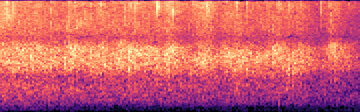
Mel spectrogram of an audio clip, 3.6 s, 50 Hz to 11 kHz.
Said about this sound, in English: Do you know, last Friday I ran 22 Ks? I never thought it was possible. Yeah, come on, give me a round of applause.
